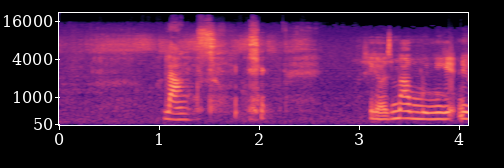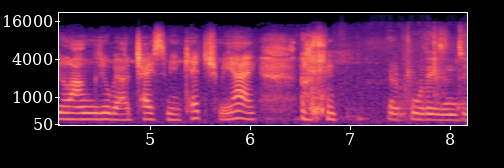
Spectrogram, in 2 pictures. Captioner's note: laughs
